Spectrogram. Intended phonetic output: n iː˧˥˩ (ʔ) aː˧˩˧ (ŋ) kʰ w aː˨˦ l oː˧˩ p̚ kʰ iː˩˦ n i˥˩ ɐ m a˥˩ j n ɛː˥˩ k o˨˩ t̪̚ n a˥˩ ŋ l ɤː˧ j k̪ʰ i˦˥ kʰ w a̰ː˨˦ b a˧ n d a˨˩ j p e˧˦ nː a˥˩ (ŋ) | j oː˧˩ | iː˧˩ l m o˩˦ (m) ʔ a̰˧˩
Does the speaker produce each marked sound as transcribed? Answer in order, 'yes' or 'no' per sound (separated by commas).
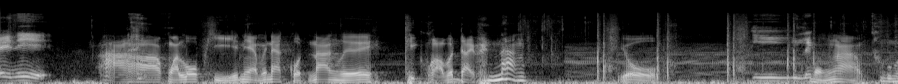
yes, no, yes, no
